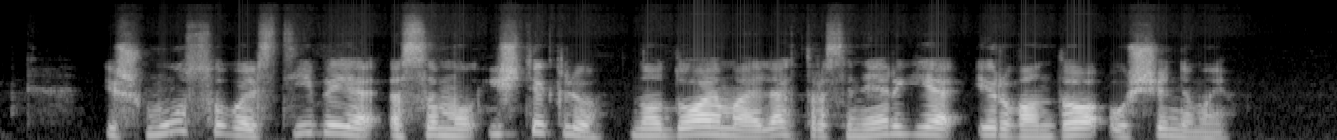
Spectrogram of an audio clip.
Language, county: Lithuanian, Telšiai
